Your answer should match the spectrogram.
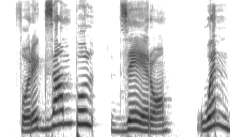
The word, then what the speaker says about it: zero: When Z is voiced, it's called Z sonora. For example, zero.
